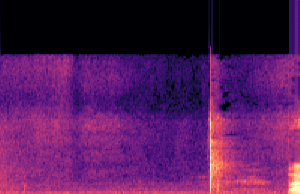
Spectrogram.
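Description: Quiet room tone broken by a single sharp click about one and a half seconds in.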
